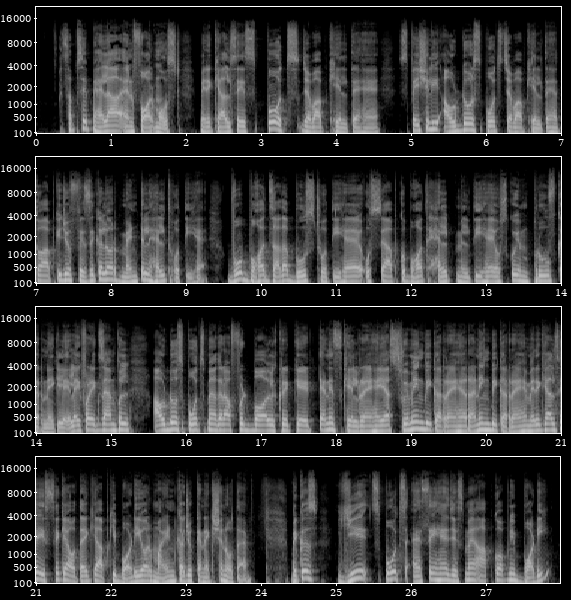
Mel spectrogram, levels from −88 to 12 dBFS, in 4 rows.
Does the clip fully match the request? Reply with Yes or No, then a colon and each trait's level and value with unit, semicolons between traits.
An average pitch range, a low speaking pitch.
Yes: average, 4.2 semitones; low, 130 Hz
